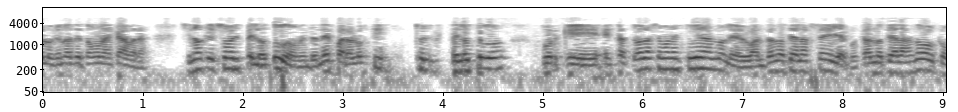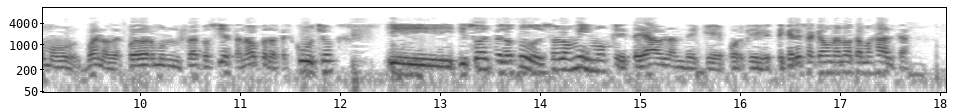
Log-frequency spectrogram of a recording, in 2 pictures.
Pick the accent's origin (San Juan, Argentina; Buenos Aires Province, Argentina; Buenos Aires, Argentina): San Juan, Argentina; now in La Rioja, Argentina; Pero soy de San Juan.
